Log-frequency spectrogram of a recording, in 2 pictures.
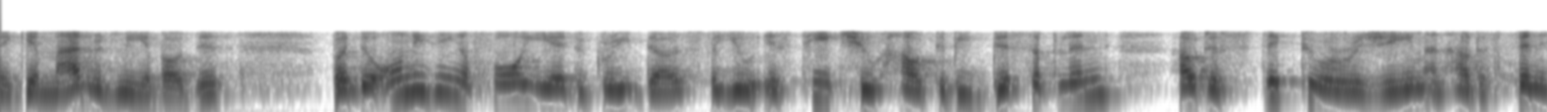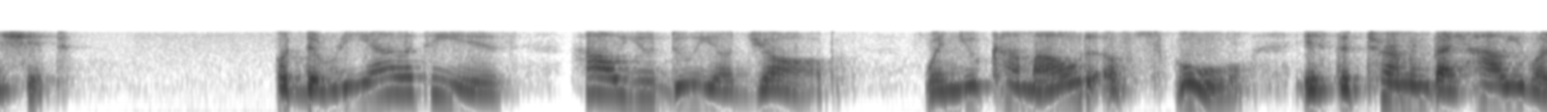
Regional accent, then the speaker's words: Bahamas; now in United States; I come from the Bahamas. So in the Bahamas, we were not on a money thing. We were on a class thing.

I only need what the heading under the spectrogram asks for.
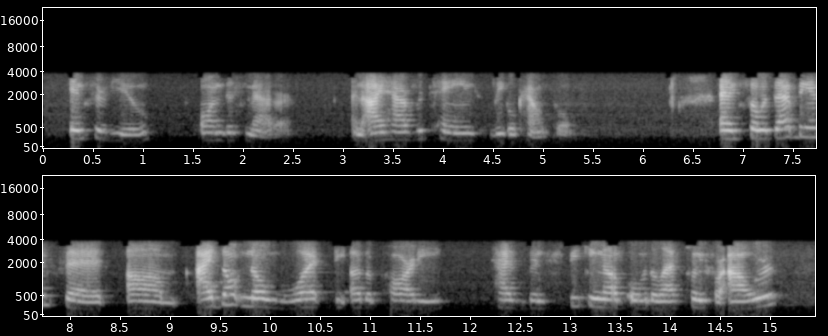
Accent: Brooklyn, New York, United States; I am from Brooklyn, New York

